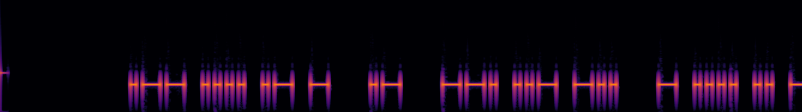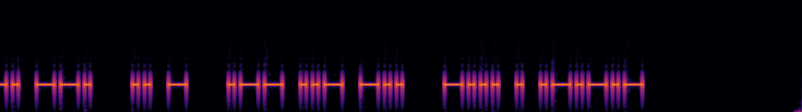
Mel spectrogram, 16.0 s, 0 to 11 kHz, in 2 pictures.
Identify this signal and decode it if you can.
Morse code, heard as a keyed tone, about 19 wpm, 700 Hz. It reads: WHAT A GUD THING IT WUD BE.
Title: Sentences from Top 200 Words and Abbreviations 20wpm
